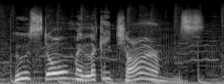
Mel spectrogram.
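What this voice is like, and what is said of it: Weak attempt at Irish accent. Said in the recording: “I can't do an Irish accent.”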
